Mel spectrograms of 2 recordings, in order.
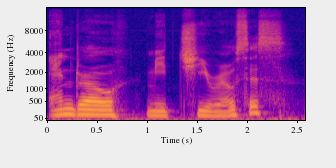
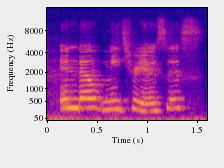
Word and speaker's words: endometriosis: So endometriosis. Not endometriosis. Yeah.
